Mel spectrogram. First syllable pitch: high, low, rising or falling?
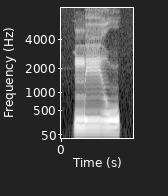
low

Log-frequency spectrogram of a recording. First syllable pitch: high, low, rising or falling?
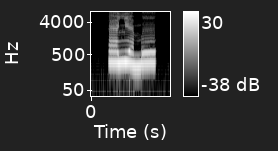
high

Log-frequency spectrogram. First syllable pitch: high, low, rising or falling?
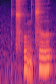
low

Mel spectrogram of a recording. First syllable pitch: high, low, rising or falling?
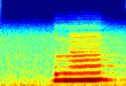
high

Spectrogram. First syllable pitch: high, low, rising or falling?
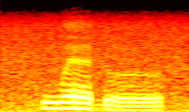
falling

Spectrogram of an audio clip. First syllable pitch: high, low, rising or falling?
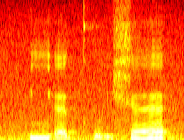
rising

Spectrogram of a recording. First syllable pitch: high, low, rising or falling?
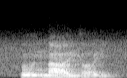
high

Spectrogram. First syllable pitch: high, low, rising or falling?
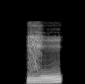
rising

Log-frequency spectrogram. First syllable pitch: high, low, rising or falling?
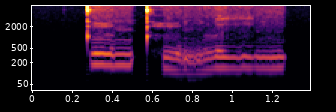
high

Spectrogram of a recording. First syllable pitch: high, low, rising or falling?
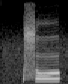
high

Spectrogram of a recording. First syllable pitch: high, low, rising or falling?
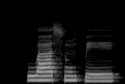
high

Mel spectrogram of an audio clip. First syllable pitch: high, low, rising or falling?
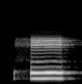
high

